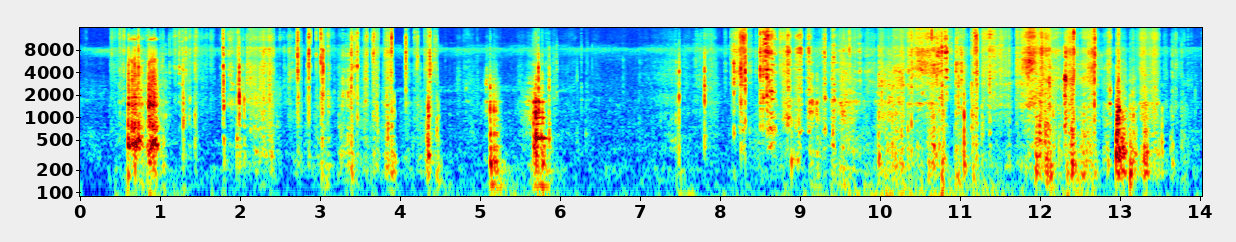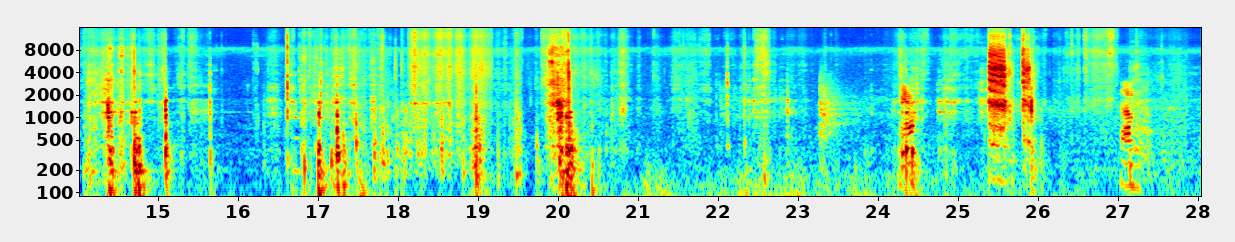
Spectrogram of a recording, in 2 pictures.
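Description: Pine boards being handled and fitted around a vent pipe: scattered wooden knocks and scrapes as the pieces are shifted and set against one another on the roof.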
